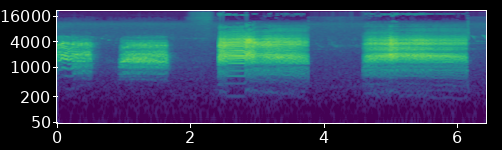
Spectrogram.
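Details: At night, a hedgehog gives four loud, harsh, wailing whines, each about a second long and a little like a crying baby, with short quiet pauses. Hedgehogs make such sounds when under direct attack by predators.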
